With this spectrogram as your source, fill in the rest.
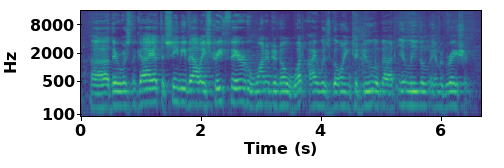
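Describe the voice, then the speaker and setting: Over noticeable background noise, a man with a fairly high pitch talks at a fairly quick pace in a flat, monotone intonation, with hardly any pauses. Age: 60s. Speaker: judge. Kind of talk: after-dinner speech. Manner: halting, frequent fillers.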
